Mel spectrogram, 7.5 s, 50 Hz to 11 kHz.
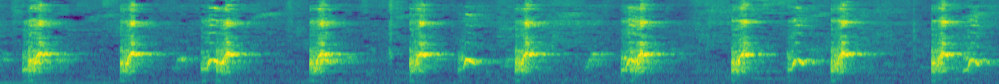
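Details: Wild white-breasted waterhen voice, a bird-luring recording: repeated coarse honking notes roughly every 0.7 seconds, many trailed by a brief lower second note, with a low hum at the start.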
